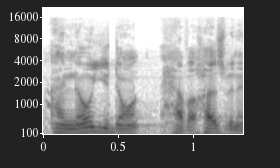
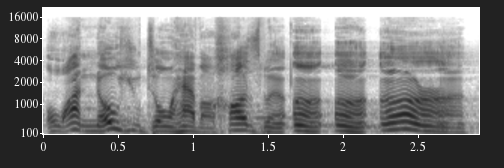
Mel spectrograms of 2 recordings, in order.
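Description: First: It is said in a gentle, calm tone. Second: It is said in an accusing, mocking tone.

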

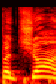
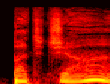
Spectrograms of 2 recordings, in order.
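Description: First: It is said in a plain, ordinary way. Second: It is said in a seductive, sultry way.

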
